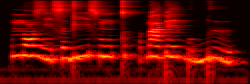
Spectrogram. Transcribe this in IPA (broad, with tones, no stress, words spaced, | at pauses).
nɔ˦ zi˨sə˧ɡiː˦sũ˦t | ɓã˦ɗeː˦ ɡʷi˨ɡ͡bɨ˦˨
